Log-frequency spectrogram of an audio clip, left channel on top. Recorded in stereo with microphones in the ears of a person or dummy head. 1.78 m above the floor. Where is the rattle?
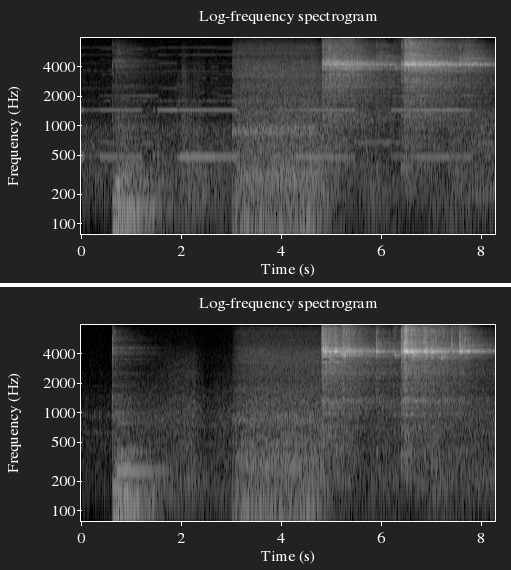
75° right (ahead or behind), 1.9 m.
